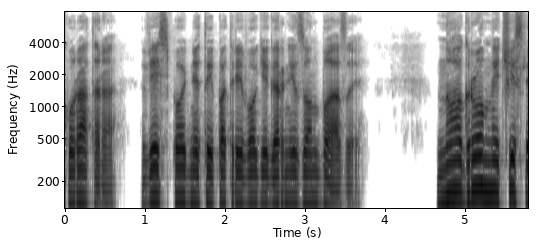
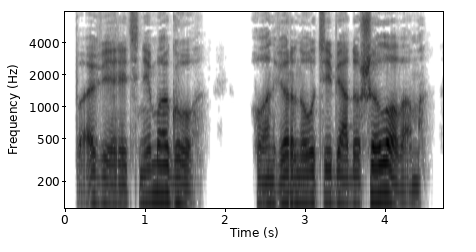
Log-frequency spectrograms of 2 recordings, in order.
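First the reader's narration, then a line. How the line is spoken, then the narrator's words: Hoarse groan. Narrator (Russian): осипшим голосом простонал куратор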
